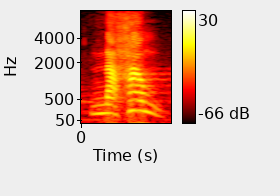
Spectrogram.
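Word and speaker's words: נחם: el Antiguo Testamento es naham en el hebreo que se escribe nachan la ch en el hebreo se pronuncia como j y significa cambiar la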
